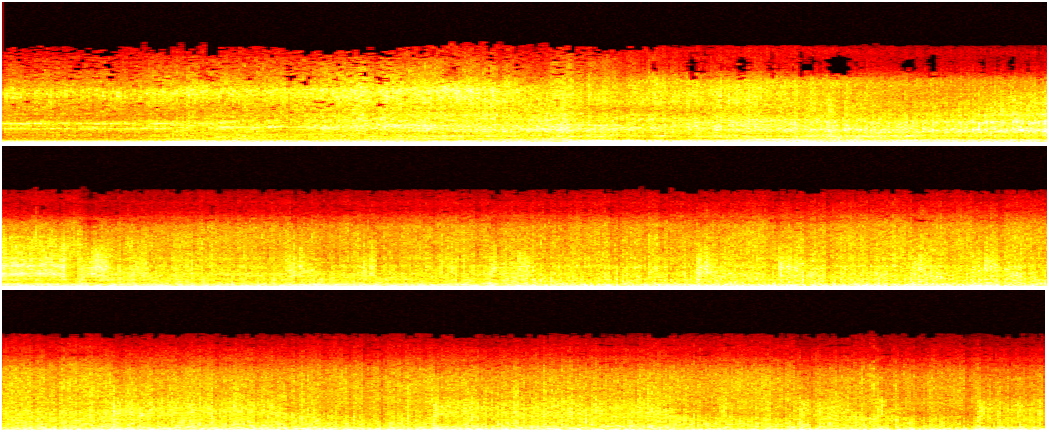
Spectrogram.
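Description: A car engine roars as the car launches and speeds up hard.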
